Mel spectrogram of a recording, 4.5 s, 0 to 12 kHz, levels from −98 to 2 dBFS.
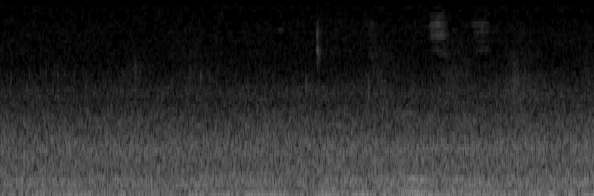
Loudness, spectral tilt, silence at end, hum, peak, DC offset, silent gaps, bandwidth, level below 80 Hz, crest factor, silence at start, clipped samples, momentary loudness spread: -55 LUFS; -7 dB/octave; 0 s; none; -38 dBFS; under 0.1%; none; 11 kHz; -58 dBFS; 14 dB; 0 s; under 0.1%; 3 LU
